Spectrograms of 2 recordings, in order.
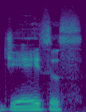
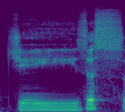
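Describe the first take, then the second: First: The name is said in a west-of-Ireland accent. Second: The name is said without an Irish accent.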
